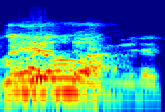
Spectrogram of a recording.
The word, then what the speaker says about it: Loyola: Loyola. One day. It's like Toyota with L's.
